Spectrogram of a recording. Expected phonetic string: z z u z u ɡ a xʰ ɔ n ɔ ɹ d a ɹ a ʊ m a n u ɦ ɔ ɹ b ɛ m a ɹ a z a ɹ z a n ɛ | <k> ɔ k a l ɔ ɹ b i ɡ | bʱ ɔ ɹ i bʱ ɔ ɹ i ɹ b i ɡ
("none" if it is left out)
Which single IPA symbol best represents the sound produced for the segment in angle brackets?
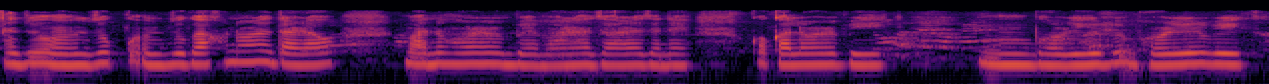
k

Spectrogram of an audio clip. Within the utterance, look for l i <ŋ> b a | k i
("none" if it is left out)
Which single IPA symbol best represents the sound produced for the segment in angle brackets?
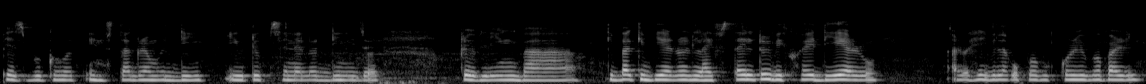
ŋ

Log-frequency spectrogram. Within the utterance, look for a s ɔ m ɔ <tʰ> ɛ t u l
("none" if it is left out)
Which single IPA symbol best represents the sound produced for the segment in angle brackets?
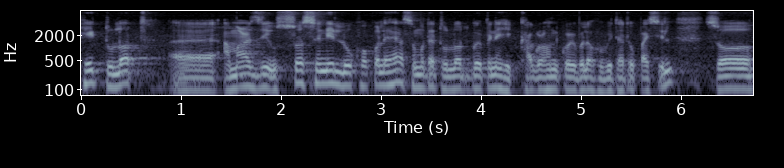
t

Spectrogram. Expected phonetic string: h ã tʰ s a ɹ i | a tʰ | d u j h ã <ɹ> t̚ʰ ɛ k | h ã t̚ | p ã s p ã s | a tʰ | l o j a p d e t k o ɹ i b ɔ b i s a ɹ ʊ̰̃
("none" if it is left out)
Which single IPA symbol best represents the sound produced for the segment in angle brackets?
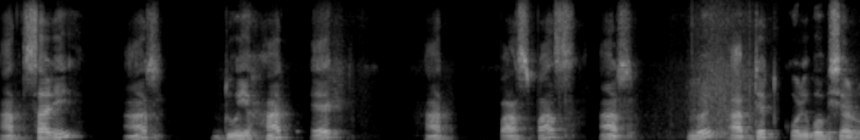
none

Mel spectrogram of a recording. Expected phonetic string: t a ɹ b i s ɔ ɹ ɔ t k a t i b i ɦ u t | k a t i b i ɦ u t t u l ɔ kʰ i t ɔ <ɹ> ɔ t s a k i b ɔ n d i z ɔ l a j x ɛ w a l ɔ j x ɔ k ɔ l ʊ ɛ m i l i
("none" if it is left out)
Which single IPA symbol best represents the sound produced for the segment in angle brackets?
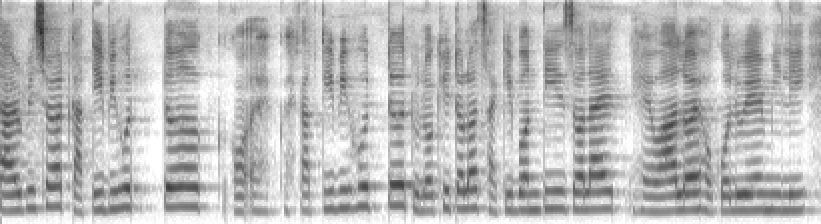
l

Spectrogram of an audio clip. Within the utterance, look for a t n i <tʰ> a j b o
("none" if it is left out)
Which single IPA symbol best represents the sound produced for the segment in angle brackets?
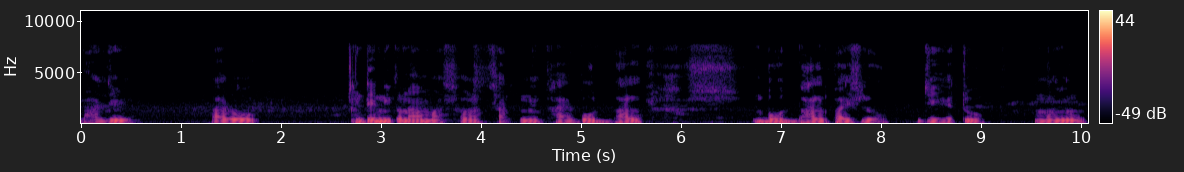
kʰ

